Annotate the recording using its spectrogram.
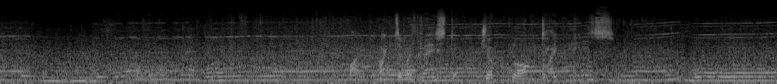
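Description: A rally car engine revs hard and shifts through gears.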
